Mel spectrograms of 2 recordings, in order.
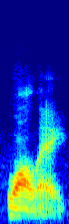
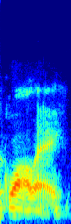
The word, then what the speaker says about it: Guale: introduce them the Wale it is spelled with a G but is pronounced Wale um and the emsc obviously looks normal but um they're not the gualee they're the Wale so always remember that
